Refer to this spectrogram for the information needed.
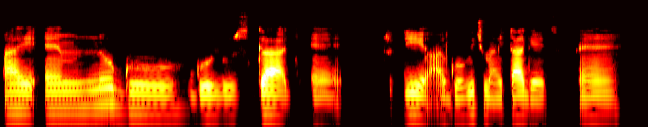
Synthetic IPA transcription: ʔajɛ̃mnoɡoɡolusɡad | ɛ̃ | tudea̰jɡoɹit͡ʃmajtaɡɛt | ʔɛ̃n

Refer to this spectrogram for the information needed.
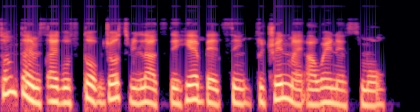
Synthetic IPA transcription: sɔ̃mtãɪ̃msajɡostɔp̚d͡ʒɔstɹilaksdehibɛdθĩŋtutʰɹẽnmaɪʔawɛnɛsmɔl

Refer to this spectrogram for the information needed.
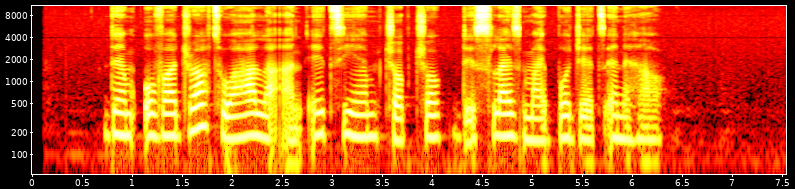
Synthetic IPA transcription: dɛ̃movadɹaftʰuaala̰ʔã̰netʰiɛ̃mt͡ʃɔp̚t͡ʃɔp̚deslaɪzmaɪbɔd͡ʒɛtɛ̰niɦa̰ʊ

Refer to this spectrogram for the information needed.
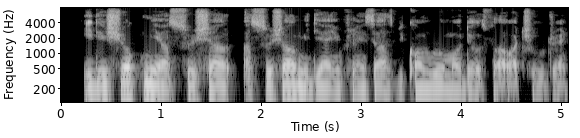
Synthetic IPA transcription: ideʃɔk̚miaoʃalasoʃalmidiaĩnfluɛ̃nsahazbikʰɔ̃mɹolmɔdɛlˠsfɔɹa̰ʊwa̰t͡ʃilˠdɹɛ̰̃n

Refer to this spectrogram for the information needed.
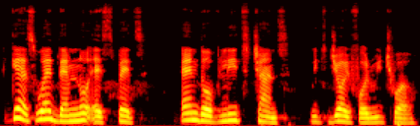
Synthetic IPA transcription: ɡɛswɛdɛ̃mnoʔɛspɛt | ɛ̃ndɔplitt͡ʃãns | widd͡ʒɔjfɔɹit͡ʃual

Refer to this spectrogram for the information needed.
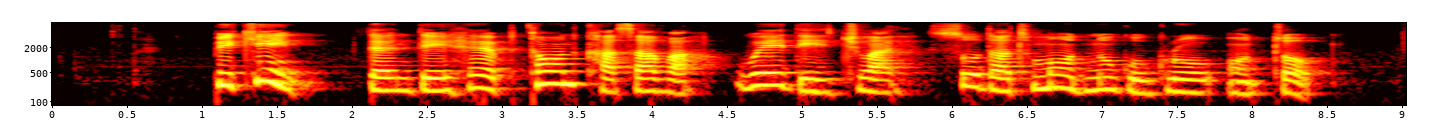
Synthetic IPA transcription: pikʰĩn | d̥ɛ̃ndehɛvtʰɔ̃nkʰasavaweded͡ʒaɪsodatmɔdnoɡoɡɹoɔ̃ntʰɔp̚

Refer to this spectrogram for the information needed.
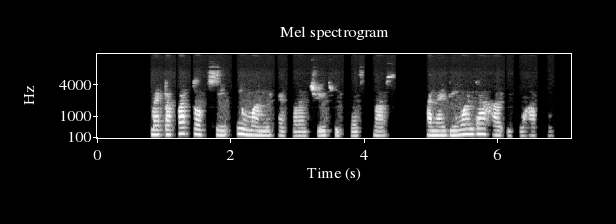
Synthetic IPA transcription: maɪpapatɔkseinumãmekaɪkaɾad͡ʒuetwiðfɛsklas | ãnaɪdewãndahawʔitwʊɦap̚ɔn

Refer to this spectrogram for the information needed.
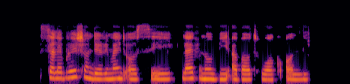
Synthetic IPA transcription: sɛlɛbɹeʃɔ̃ndeɹimãɪ̃ndɔsːelaɪfnobiʔabaʊtʰwɔkʰɔ̰̃nli

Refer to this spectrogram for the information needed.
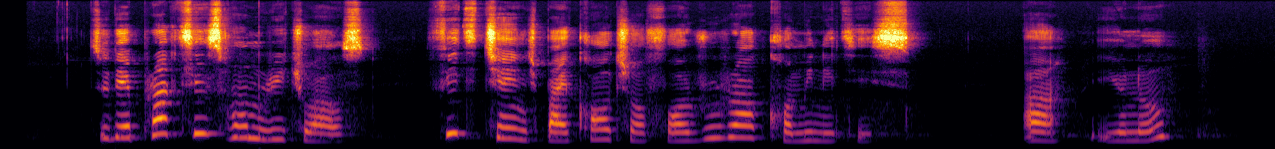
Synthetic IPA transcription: tʰudepʰɹak̚tʰishõmɹit͡ʃuals | fitt͡ʃẽnd͡ʒbaɪkʰɔlt͡ʃɔfɔɹuɹalkʰɔmjunitʰis | a | juno

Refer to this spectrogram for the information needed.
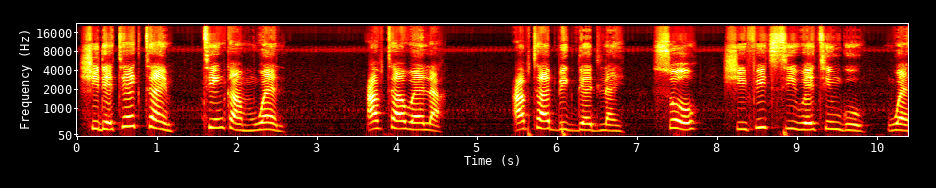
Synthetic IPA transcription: ʃidetʰektʰãɪ̃m | tʰĩŋkãmwɛl | aftʰawɛla | aftabiɡ̚dɛdlãɪ̃n | so | ʃifitsiwetʰĩŋɡo | wɛ

